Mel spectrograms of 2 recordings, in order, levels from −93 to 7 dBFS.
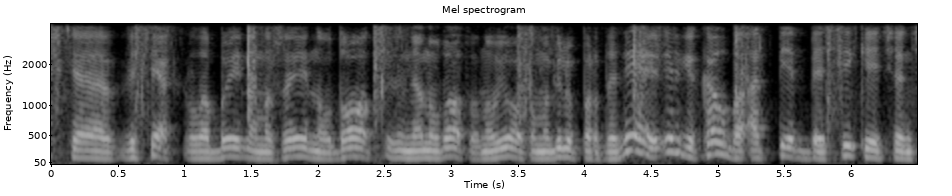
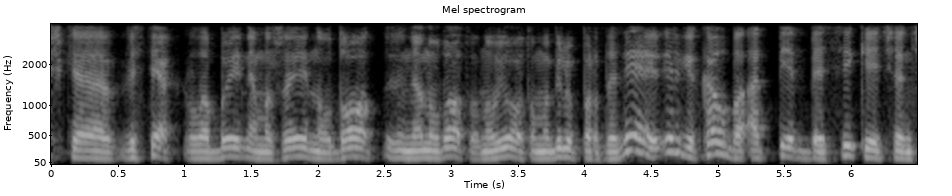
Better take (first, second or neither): second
